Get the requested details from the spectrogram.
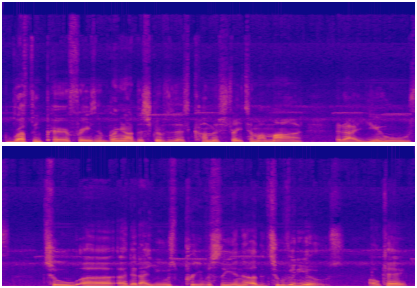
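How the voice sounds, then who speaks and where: A man preaches straight into a phone in an informal, earnest style, circling back and checking in with "okay?" as he goes. His voice sits at a middle pitch with a dark, mellow tone. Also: fairly quick. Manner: earnest, rambling, many "you know" and "okay?" tags. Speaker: street preacher. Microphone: phone recording.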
